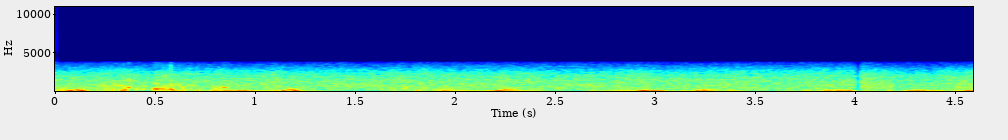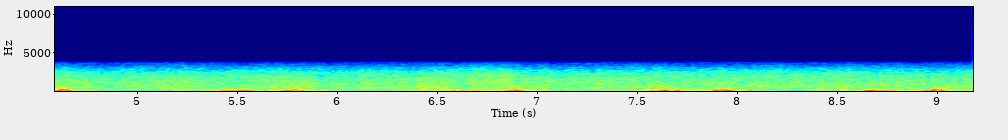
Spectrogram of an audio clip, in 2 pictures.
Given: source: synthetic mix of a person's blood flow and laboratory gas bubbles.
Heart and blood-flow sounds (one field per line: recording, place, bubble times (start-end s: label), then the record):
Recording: Doppler ultrasound of blood flow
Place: precordium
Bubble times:
0.00-0.88 s: bubbles
From the record:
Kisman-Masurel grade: 212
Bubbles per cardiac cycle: several, 3 to 8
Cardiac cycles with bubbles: 1 to 10%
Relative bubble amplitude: moderate (0.250 to 0.450)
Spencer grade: 1 (occasional bubble signal discernible with the cardiac motion signal, with majority of cardiac periods free of bubbles)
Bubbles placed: anywhere in the cardiac cycle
